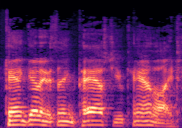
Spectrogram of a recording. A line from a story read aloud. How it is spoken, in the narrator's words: Dan laughed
